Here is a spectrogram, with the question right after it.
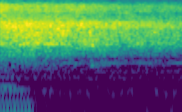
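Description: Homemade stock poured into a hot pan of vegetarian mapo tofu sauce, a brief loud hiss and sizzle that quickly settles into a bright frying crackle.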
